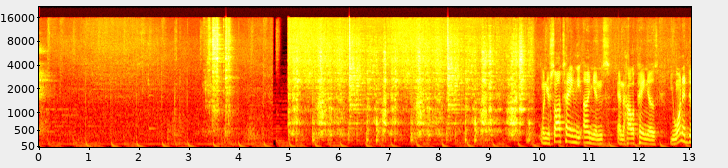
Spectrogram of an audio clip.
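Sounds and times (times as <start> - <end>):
spoon scraping metal pot: 5.0 - 9.9
onion sizzling in butter: 5.0 - 13.0.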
